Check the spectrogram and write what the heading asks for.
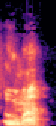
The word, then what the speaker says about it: Ooma: And yeah, you are pronouncing it correctly. It is Ooma.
